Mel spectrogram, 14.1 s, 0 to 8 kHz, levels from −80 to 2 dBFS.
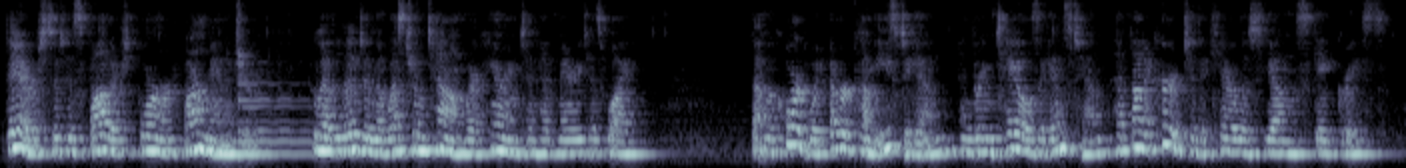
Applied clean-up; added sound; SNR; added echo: none; Acoustic guitar; 16 dB; reverberation time 0.6 s.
